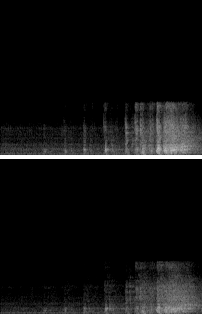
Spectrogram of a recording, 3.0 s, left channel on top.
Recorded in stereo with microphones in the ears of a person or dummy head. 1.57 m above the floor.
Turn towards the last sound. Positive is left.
turn(degrees=55)  # may be behind; listen again after turning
